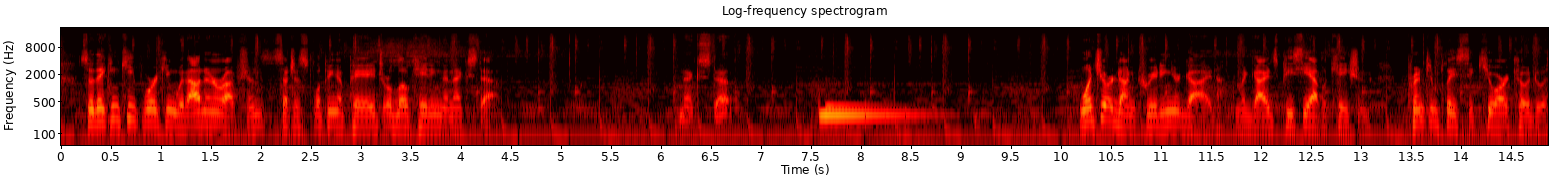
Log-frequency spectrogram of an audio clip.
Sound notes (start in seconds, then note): 7.6 alert chiming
